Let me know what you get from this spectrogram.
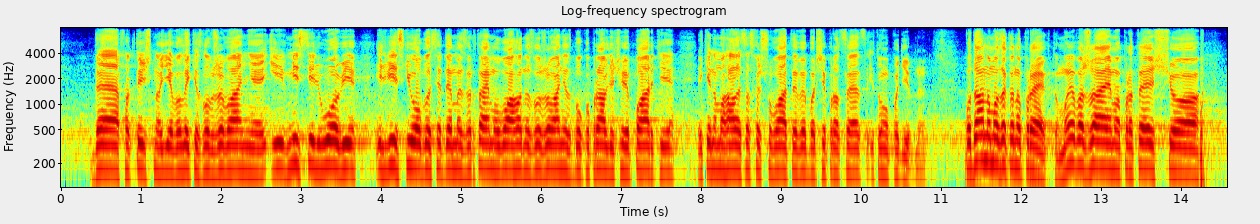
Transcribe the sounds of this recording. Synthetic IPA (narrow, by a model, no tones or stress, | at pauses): d̪ɛfɐk̚t̪ɪt͡ʃnɔjɛʋelˠɪkɛzlˠɔwʒɪʋɑnʲːɐiwmʲisʲtʲilʲʋɔʋʲiilʲʋʲiwsʲkʲijɔblˠɐsʲtʲid̪ɛmɪzʋert̪ɑjemɔʊʋɑɦʊnɐzlˠɔwʒɪʋɑnʲːɐzbɔkʊpɾɑwlʲɐt͡ʃɔjipɑrtʲiji | jɐkinɐmɐɦɑlˠɪsʲɐsfɐʃʊʋɑt̪ɪʋɪbɔrt͡ʃijpɾɔt̪sɛsit̪ɔmupɔdʲḭbnɔ̰ | pɔd̪ɑnɔmʊzɐkɔnɔpɾɔɛkt̪ʊmɪʋɐʒɑjemɔpɾɔt̪ɛʃt͡ʃɔ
